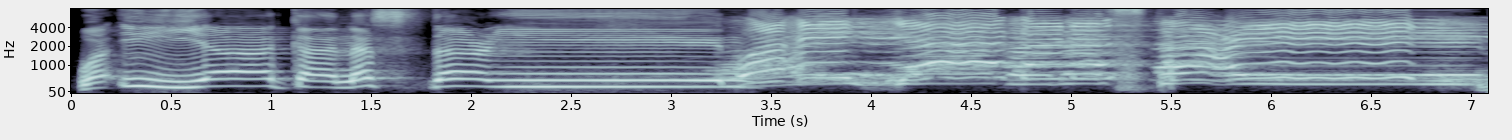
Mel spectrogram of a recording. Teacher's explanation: بعض بچے وإياك قاف کو موٹا کر دیتے, کاف ہے, کاف باریک ہے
